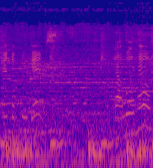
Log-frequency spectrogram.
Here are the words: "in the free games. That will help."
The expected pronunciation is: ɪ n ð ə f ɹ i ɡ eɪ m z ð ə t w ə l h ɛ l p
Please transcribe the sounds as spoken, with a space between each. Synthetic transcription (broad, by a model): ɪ n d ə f i ɡ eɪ m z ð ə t w ə l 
